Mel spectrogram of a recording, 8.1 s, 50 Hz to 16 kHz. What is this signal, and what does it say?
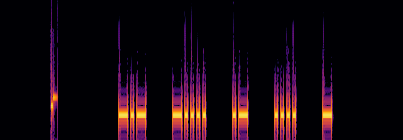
Morse code, heard as a keyed tone, about 20 wpm, spaced as for 11 wpm, 700 Hz. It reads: K6AHT
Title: USA Call Signs - 5 Characters - 3x Character Spacing - 20wpm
